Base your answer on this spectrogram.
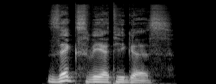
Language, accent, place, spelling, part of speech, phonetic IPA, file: German, Germany, Berlin, sechswertiges, adjective, [ˈzɛksˌveːɐ̯tɪɡəs], De-sechswertiges.ogg
- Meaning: strong/mixed nominative/accusative neuter singular of sechswertig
